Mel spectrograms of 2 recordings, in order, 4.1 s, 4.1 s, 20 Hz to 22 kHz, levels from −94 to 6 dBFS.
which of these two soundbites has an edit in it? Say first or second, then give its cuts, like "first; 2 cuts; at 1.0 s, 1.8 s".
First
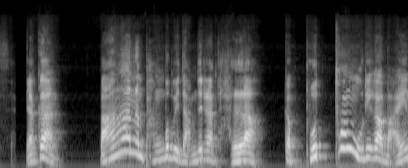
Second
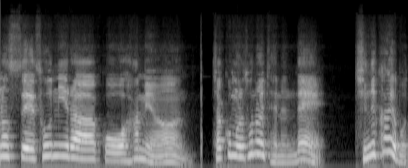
second; 1 cut; at 2.0 s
